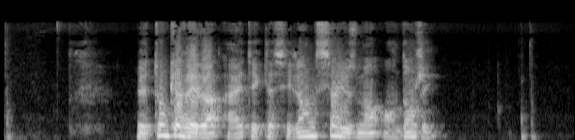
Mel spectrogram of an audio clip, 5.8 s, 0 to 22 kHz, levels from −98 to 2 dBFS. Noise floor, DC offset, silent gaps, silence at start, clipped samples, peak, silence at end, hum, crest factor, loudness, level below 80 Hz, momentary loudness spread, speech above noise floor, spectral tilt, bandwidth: -73 dBFS; under 0.1%; none; 0.05 s; under 0.1%; -4 dBFS; 0.5 s; none; 16 dB; -18 LUFS; -50 dBFS; 9 LU; 56 dB; -6.5 dB/octave; 11.5 kHz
